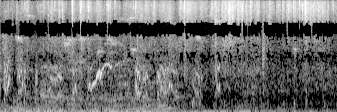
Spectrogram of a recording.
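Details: A guinea pig named Potato having its nails clipped gives short squeaky chirps that rise and fall, clustered in the first three seconds, over a steady low rumble and handling noise.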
